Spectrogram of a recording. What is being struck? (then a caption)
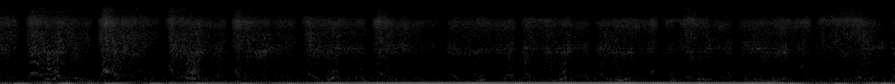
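Thin cotton gloves, fabric on fabric. A pair of thin white cotton gloves worn on both hands, with the gloved palms and fingers rubbing against each other, fabric on fabric. Soft, bright, hissing brush strokes repeat in a loose, steady rhythm of about two per second over a constant low hum.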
